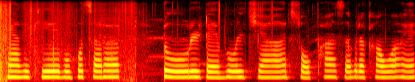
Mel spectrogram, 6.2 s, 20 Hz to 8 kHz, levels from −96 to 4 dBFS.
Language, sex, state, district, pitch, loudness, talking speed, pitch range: Hindi, female, Punjab, Pathankot, 210 Hz, -24 LUFS, 115 wpm, 210-215 Hz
